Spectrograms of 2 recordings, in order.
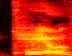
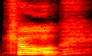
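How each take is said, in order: First: The name begins with a K sound. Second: The name begins with a CH sound. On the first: The speaker calls it right. "It's literally Kale" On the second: The speaker calls it wrong.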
